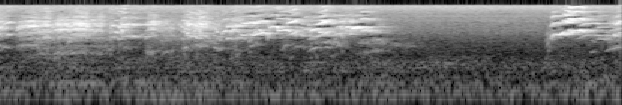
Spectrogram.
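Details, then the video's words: Rainbow lorikeets in the rain chatter in harsh high screeches and shrill twitters, several overlapping for over two seconds, then a pause before another burst; steady rain hisses beneath. "Rainbow Lorikeets Singing in the rain"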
